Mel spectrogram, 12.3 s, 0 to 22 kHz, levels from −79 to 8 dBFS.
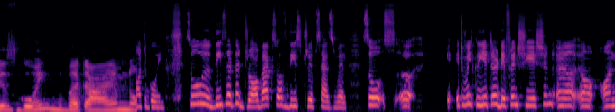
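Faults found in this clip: Stereo read as mono, 0.0–2.73 s: speech at half speed, an octave low (−12 semitones). Probable component: decoder/file reader taking interleaved left-right samples as one channel, so each frame plays as two consecutive samples, halving rate and pitch.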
